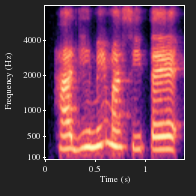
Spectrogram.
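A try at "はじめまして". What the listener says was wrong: I-nya nggak usah dibaca. Haji Memaste. Haji Memaste.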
